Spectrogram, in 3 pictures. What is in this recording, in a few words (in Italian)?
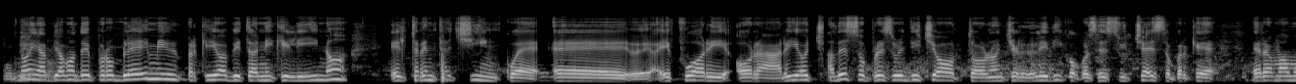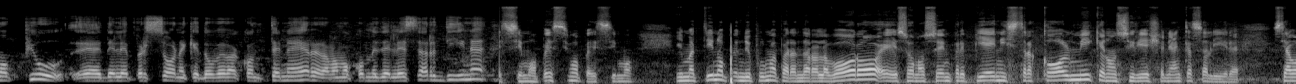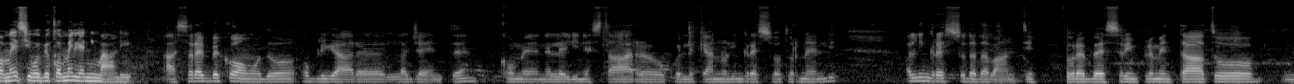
Vox populi Trasporti pubblici a Torino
